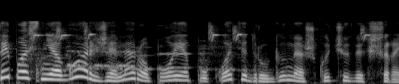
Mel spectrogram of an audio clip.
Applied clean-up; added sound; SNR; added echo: neural mask model RNNoise.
